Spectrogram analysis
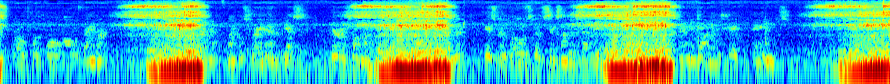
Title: Rottweiler sleeping like a little snoring Angel!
